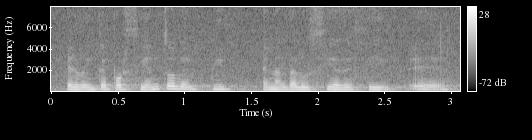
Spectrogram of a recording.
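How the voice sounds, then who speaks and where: A woman's monotone, flat intonation carries through noticeable background noise. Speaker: politician. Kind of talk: political interview answer.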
